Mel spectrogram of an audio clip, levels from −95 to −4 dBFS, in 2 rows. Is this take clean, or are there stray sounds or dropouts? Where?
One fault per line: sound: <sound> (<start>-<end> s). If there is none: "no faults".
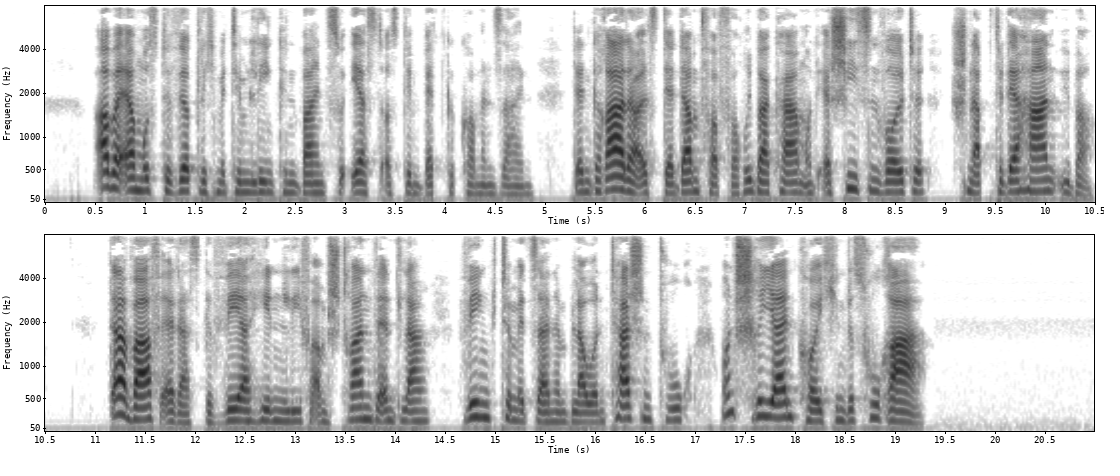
no faults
